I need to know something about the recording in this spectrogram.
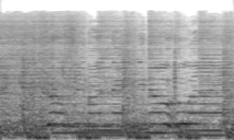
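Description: Live funk band playing an instrumental vamp: a bass line repeating about once a second under a drum kit beat, with pitched riffs above.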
